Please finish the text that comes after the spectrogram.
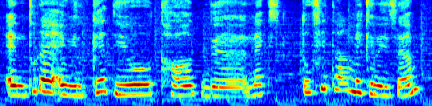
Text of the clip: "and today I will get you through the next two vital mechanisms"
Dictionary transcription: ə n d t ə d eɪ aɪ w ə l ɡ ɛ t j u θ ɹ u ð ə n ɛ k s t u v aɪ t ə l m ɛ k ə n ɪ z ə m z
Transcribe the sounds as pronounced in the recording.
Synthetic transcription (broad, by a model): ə n t ə d eɪ aɪ w ə l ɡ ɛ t j u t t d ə n ɛ k s t u f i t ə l m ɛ k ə n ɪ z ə m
